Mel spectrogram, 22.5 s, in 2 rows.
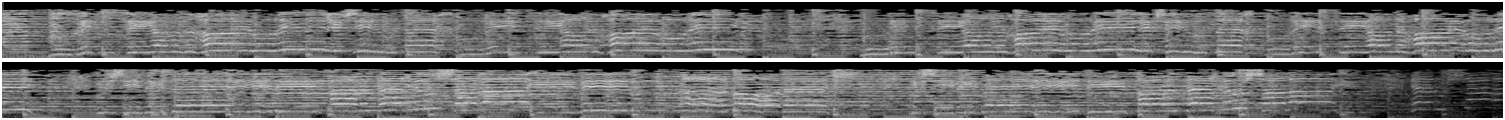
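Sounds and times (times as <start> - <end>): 
vocals: 0.2 - 22.4.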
